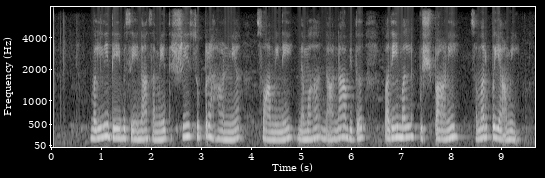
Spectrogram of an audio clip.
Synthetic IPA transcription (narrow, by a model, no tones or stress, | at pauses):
ʋɐlːid̪eːʋɐseːnaːsɐmeːt̪ʃɾiːsupɾɐɦaːɳjɐ | sʋaːmineːnɐmɐɦɐ̆naːnaːʋid̪ | pɐɾiːmɐlpʊʃpaːɳ̃i | sɐmɐɾpɐja̰ːmi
